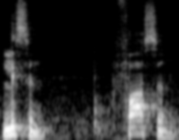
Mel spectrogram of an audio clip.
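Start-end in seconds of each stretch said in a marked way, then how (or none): 1.3-1.7 ಫಾಸನ್ as "faa-sen"; silent T. Shown as a demonstration. Teacher models ಫಾಸನ್ for learners, silent T. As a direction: say ಫಾಸನ್ with no T after the S. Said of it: "ಇಲ್ಲಿ ಟಿ silent ಆಗುತ್ತೆ".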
